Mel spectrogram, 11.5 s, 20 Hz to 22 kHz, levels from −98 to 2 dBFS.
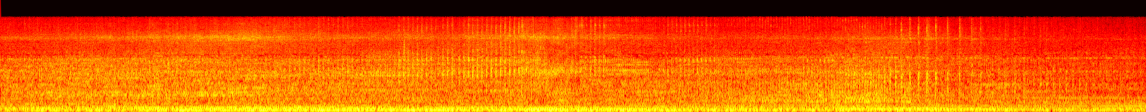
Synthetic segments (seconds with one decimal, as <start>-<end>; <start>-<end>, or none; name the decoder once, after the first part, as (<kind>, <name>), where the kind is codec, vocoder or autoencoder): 5.2-5.8 (codec, HILCodec)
